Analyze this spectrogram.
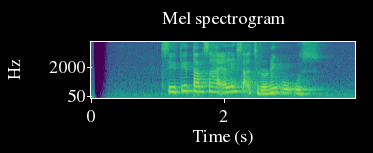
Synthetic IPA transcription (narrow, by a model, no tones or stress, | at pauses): sit̪it̪ansaɦelɪŋsa̰ʔd̥ʒ̥ɾo̤nɪŋuʔʊs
